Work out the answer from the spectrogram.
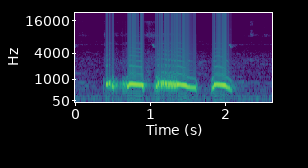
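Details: Spotted dove song used as a lure recording to draw replies from other doves: a brief rough note leading into three soft coos, a long drawn-out falling middle coo between two shorter ones.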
